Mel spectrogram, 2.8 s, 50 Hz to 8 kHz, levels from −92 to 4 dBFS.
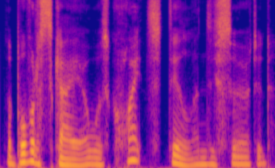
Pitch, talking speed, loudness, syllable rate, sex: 125 Hz, 155 wpm, -22 LUFS, 4.6 syllables/s, male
